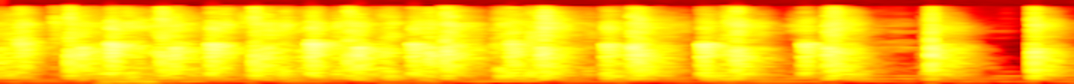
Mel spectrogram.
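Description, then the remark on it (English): A group of people clapping their hands for themselves at a Wednesday night gathering, in a steady, fairly loud burst of overlapping claps that thins out toward the end into a few scattered claps. “So clap your hands for yourself.”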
